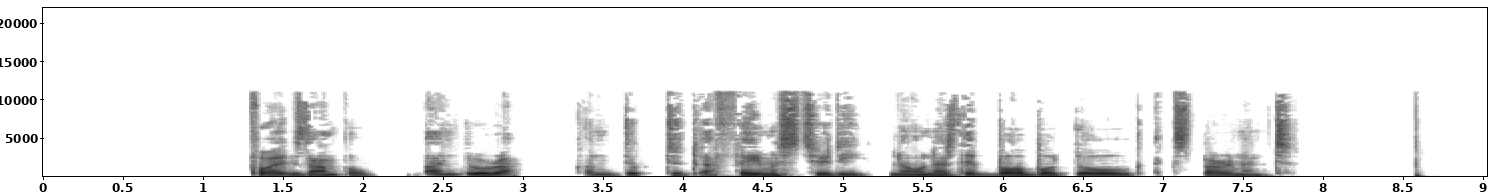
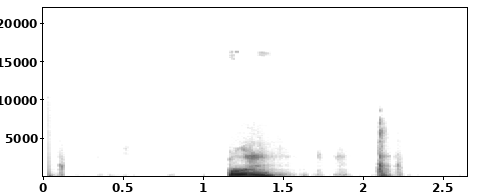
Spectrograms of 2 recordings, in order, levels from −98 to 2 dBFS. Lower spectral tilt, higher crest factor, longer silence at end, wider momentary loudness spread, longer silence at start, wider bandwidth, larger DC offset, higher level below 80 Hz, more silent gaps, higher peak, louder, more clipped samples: second, -5.5 dB/octave vs -11 dB/octave; about the same, 20 dB vs 20 dB; about the same, 0.45 s vs 0.5 s; second, 12 LU vs 25 LU; first, 1.3 s vs 1.15 s; first, 11.5 kHz vs 6 kHz; neither; about the same, -56 dBFS vs -58 dBFS; first, 2.08-2.27 s, 3.00-3.32 s, 3.80-3.88 s, 5.19-5.28 s, 6.89-6.93 s, 7.00-7.05 s, 7.19-7.24 s, 7.84-8.56 s vs 1.97-2.01 s; first, 0 dBFS vs -4 dBFS; about the same, -19 LUFS vs -19 LUFS; neither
